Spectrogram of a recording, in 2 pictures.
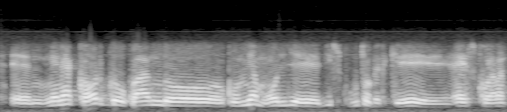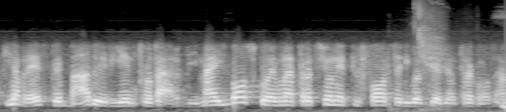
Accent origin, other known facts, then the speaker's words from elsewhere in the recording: Vallinfreda, Lazio, Italy; una sera nel bar del mio paese che si chiama Alambrea in dialetto Vallinfreda chiacchieravamo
